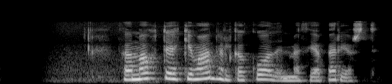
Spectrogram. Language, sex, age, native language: Icelandic, female, 50-59, Icelandic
